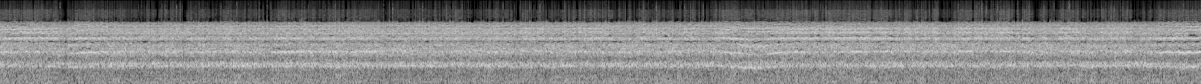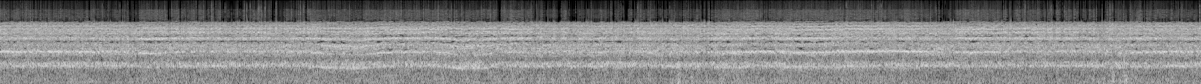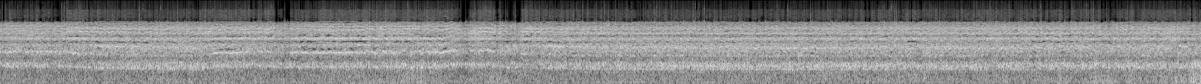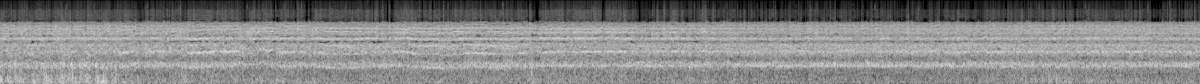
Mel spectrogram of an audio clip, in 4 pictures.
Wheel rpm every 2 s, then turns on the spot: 230, 230, 230, 230, 230, 230, 230, 230, 230, 230, 230, 230, 220, 220, 220, 210, 200, 210, 220, 230, 220, 230, 230, 230.
none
